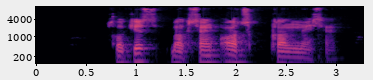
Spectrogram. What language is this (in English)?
Uzbek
